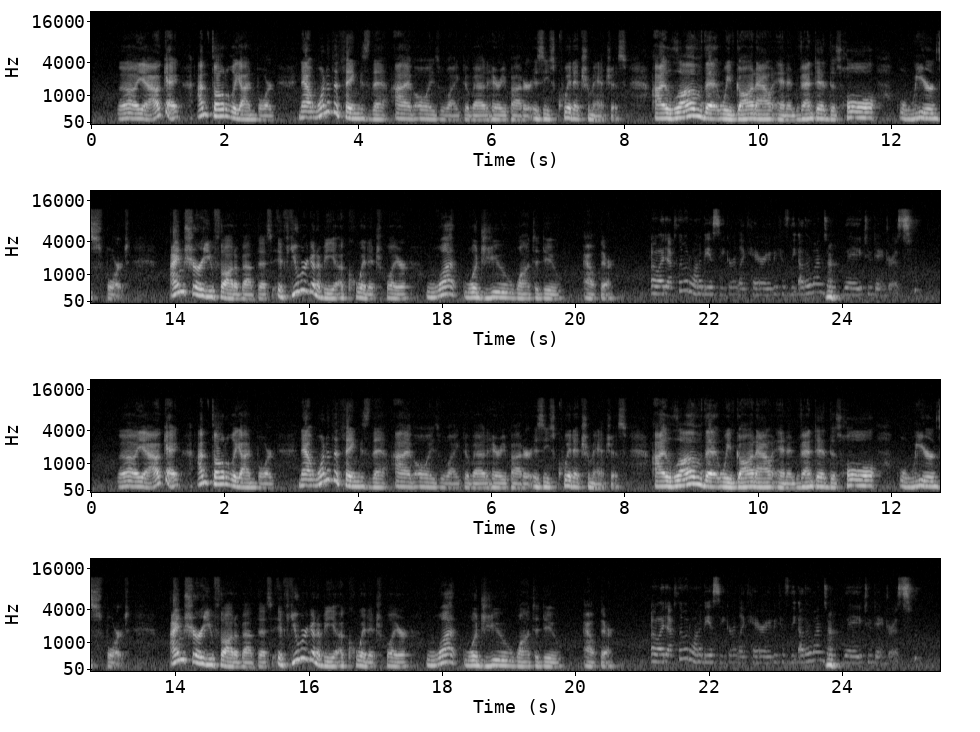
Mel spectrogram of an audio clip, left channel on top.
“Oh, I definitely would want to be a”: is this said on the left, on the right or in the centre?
Left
